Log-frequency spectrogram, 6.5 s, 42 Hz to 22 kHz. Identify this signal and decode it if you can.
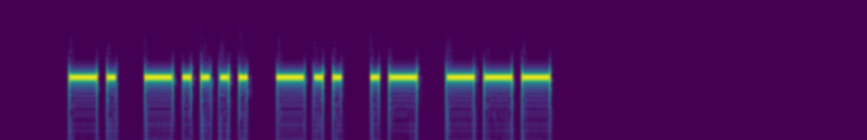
Morse code, heard as a keyed tone, about 17 wpm, 700 Hz. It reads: N6DAO
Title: USA Call Signs - 5 Characters - Repeated 2x - 17wpm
